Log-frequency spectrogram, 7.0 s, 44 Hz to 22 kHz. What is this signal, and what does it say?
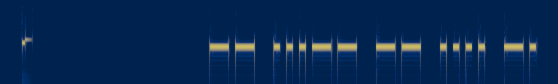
Morse code, heard as a keyed tone, about 15 wpm, 700 Hz. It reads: M3MHN
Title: DXCC-100 Call Signs - 5 Characters - 15wpm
